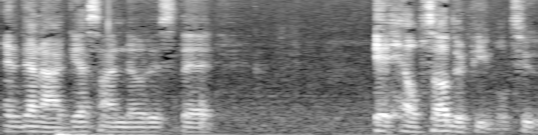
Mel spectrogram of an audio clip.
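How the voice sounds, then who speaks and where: A man speaks with an American accent. His pitch sits fairly low. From Florida, Daytona Beach. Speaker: singer in a party band. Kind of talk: casual interview chat. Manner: deadpan.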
